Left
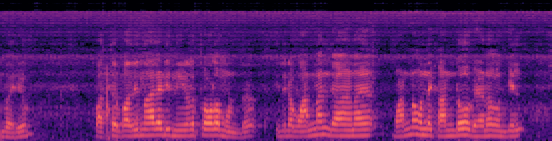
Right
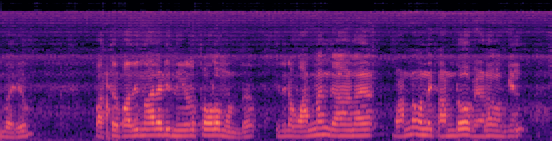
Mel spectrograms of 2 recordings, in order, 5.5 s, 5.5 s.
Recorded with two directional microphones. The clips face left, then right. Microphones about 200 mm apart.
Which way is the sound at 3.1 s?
20° left (ahead or behind).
